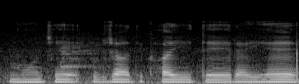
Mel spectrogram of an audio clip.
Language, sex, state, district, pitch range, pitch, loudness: Hindi, male, Uttar Pradesh, Hamirpur, 110-115 Hz, 115 Hz, -22 LUFS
